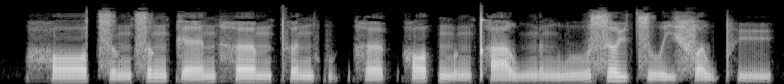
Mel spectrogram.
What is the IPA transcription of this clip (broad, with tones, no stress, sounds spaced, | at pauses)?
h ɔː˧ t͡s ʊ˨˧ ŋ s ʊ˥ ŋ k ɛː˨˥ n h œː˧ m t̪ʰ ɵ˧ n kʷ ɐ˨˥ k̚ h œː˨˥ k̚ h ɔː˥ t̚ n̪ ʊ˨ ŋ t̪ʰ aː˨ w ŋ ɵ˨ n w uː˨˥ s ɵ˥ ɥ t͡s uː˨ j f ɐ˧ w pʰ yː˨˩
